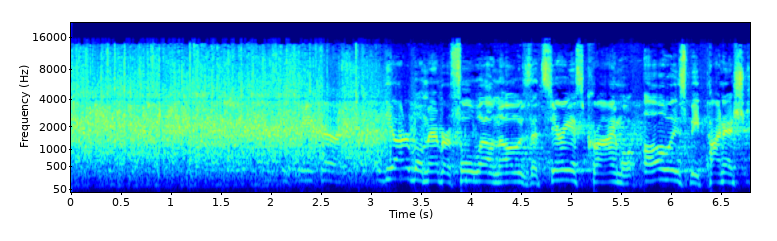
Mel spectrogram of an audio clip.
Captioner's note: applause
